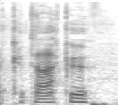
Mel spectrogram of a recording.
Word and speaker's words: Kotaku: Yeah, it was the Kotaku.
